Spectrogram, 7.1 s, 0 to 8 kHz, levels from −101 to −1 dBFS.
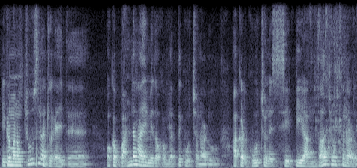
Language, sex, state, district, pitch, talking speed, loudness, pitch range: Telugu, male, Andhra Pradesh, Manyam, 125 Hz, 125 wpm, -20 LUFS, 100-160 Hz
